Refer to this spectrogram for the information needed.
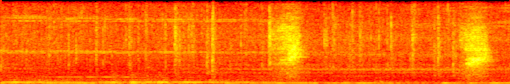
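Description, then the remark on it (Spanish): Someone imitates the sound of rotating lights with their voice: a steady, low droning hum held throughout, with two brief hissy swells rising over it about a second apart. “y, y están haciendo el sonido que, hacían las luces al girar.”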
